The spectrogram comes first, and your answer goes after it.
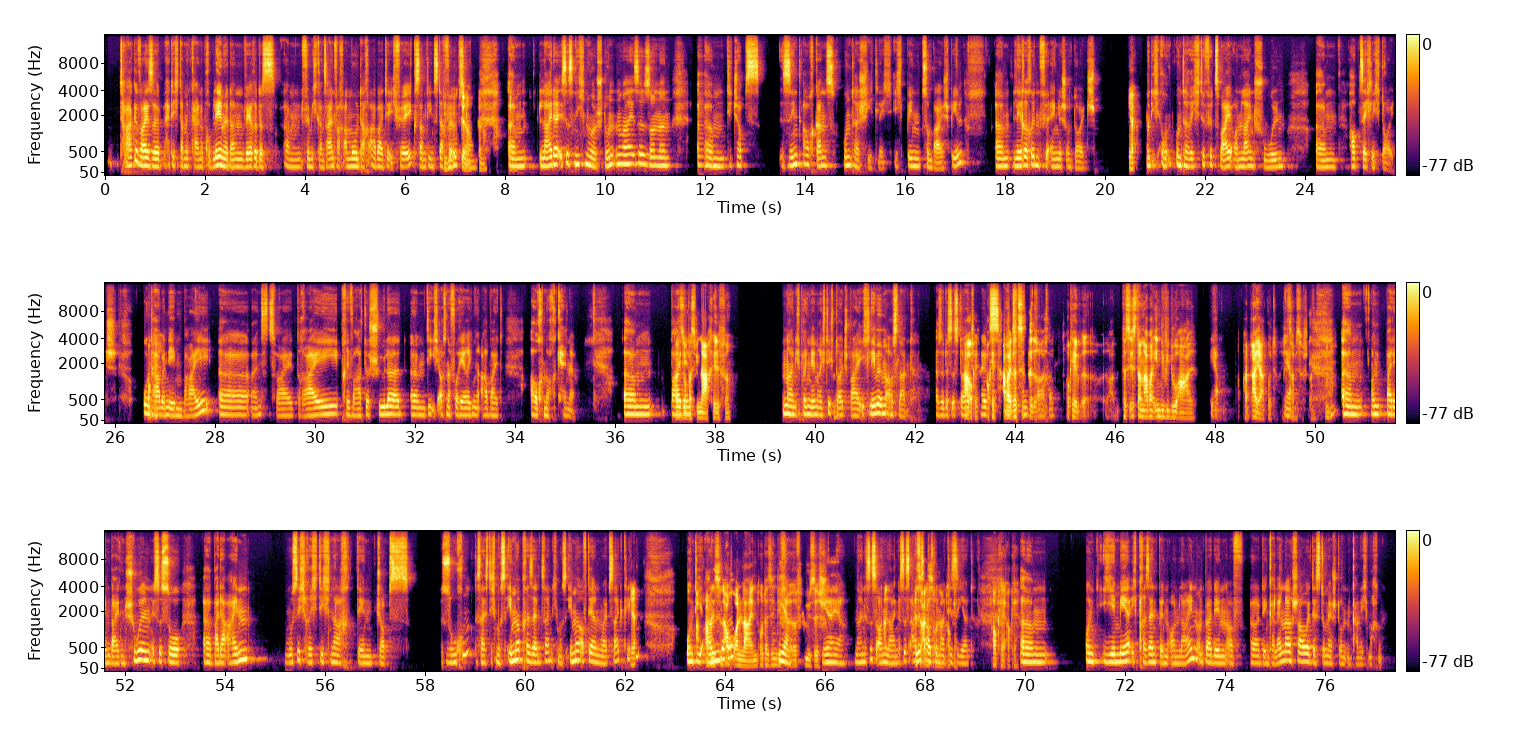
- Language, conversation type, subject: German, advice, Wie führt die Verpflichtung zum Multitasking bei dir zu Fehlern und geringerer Produktivität?
- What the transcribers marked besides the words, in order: other background noise; unintelligible speech; stressed: "immer"; stressed: "immer"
